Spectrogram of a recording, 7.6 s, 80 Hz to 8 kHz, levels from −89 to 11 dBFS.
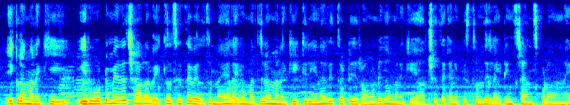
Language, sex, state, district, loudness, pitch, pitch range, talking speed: Telugu, female, Andhra Pradesh, Visakhapatnam, -18 LUFS, 185 Hz, 180-200 Hz, 205 wpm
